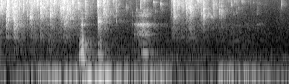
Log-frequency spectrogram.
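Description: Water pours and splashes steadily, a broad hissing rush that shifts as the stream moves, rinsing over a person's whole body, with brief louder splashes partway through.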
